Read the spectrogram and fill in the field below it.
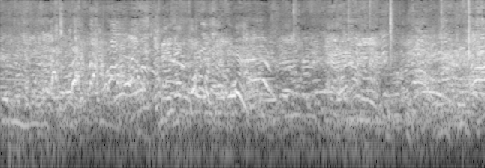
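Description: A large crowd of teenagers shouts and chatters excitedly nearby, outdoors.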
